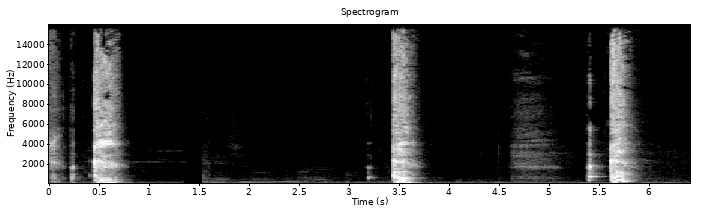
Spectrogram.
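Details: Natural sneezing: three sharp sneezes, some preceded by a short intake of breath, in a quiet room.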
